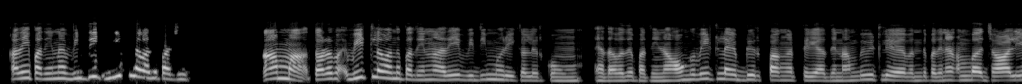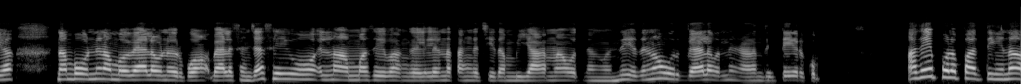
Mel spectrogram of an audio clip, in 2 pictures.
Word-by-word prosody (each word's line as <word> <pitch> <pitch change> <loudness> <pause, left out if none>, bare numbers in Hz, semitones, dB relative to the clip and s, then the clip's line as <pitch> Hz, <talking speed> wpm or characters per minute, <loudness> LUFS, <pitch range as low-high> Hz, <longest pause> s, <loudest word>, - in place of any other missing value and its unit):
அதே 265 +3 +4
பாத்தீங்கன்னா 265 +1 +2
விதி 285 +6 +2 0.2
வீட்ல 400 +2 +3
வந்து 290 -1 +1
பாத்தீங் 235 -2 0 0.8
ஆமா. 275 -2 +5 0.2
தொட 230 +2 +5 0.3
வீட்ல 325 +3 +2
வந்து 275 -1 +2
பாத்தீங்கன்னா 220 -1 -1
நிறைய 215 +2 0
விதிமுறைகள் 205 -3 -5
இருக்கும். 175 0 -8 0.3
அதாவது 175 +2 -2
பாத்தீங்கன்னா, 170 +1 -2
அவங்க 210 +5 0
வீட்ல 255 -1 -2
எப்படி 220 +1 -2
இருப்பாங்க 195 0 0
தெரியாது. 180 -2 -3
நம்ம 180 +2 -5
வீட்ல 220 -1 -5 0.2
வந்து 180 +1 -9
பாத்தீங்கன்னா 185 +2 -3
நம்ம 200 0 +2
ஜாலியா, 195 +4 +3 0.5
நம்ம 240 +2 +4
ஒண்ணு 245 +1 -2
நம்ம 220 -2 +2
வேலை 215 0 +5
ஒண்ணு 205 -1 0
இருப்போம். 190 +1 0
வேலை 195 +1 +4
செஞ்சா 195 +5 +1
செய்வோம். 245 -3 0
இல்லன்னா, 210 +1 0
அம்மா 205 0 0
செய்வாங்க. 190 -2 -3
இல்லன்னா, 190 +1 -3
தங்கச்சி, 185 -1 -8
தம்பி 180 0 -8
யாருன்னா 185 +1 -1
ஒருத்தவங்க 175 -2 -11
வந்து 195 +6 -6
எதுனா 230 +6 -1
ஒரு 230 -3 -9
வேலை 210 +2 +3
வந்து 210 +2 -14
நடந்துகிட்டே 180 +2 -6
இருக்கும். 180 - -11 0.9
அதேபோல 330 0 +4 0.2
பாத்தீங்கன்னா, 250 0 +3
205 Hz, 155 wpm, -23 LUFS, 185-240 Hz, 0.9 s, ஆமா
